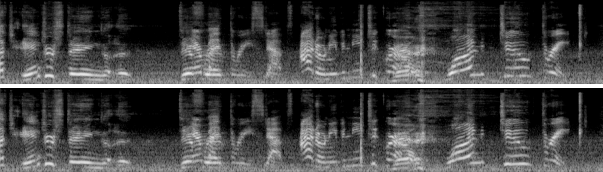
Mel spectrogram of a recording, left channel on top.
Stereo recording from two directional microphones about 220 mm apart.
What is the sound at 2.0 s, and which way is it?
Speech, 5° left (ahead or behind).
